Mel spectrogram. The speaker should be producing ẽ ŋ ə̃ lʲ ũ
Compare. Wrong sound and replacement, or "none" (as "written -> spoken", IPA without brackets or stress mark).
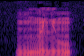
ẽ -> ĩ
